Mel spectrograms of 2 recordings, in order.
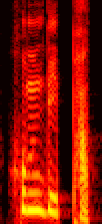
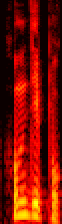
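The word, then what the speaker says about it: Home Depot: 홈디팟 이렇게 얘기하시는 분도 있어요. 홈디포 그것도 T 발음 안 하죠.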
